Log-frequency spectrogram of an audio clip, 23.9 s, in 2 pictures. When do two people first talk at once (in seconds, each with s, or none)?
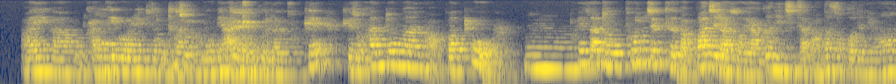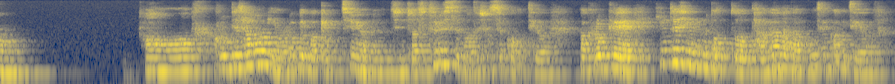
1.2 s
